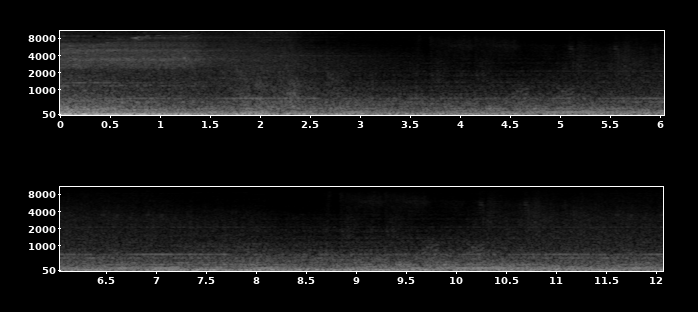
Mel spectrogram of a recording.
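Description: A quiet victory tune hums steadily.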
